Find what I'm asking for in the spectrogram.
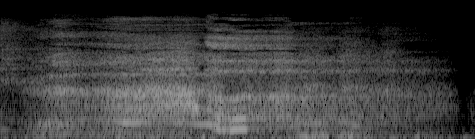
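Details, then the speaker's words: An adult with asthma demonstrates an albuterol metered-dose inhaler; a soft airy hiss swells and fades over about two seconds, fitting a puff drawn in with a breath. "Hey guys, I just want to show you my new favorite product. It's called albuterol. Do ASMR, but just the puff."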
